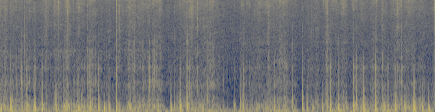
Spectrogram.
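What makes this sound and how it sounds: Long acrylic nails tap and scratch the edge and top surface of a round solid cork board. Rapid, dull, low thuds with short scratchy strokes run throughout, with almost no bright content and no ring after each tap.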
